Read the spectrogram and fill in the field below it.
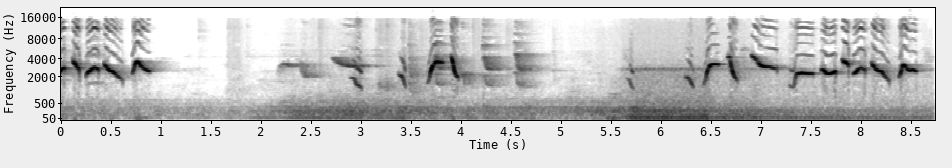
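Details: Crested white-eye from Flores singing energetically to provoke other birds: bursts of loud, sweeping whistled notes that rise and fall in quick series, a pause, then renewed whistles over a steady high tone and low background hum.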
